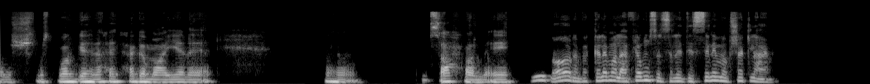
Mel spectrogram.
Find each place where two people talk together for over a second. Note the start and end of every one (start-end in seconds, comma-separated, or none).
none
